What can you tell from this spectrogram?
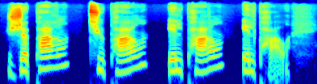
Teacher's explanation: four out of these six forms sound absolutely identical when spoken out loud. You just say the root word parle.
